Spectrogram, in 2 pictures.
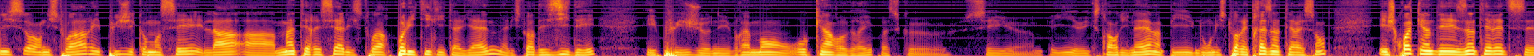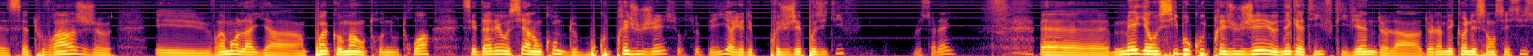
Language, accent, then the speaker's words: French; Rouen, Normandy, France; born there; Étant donné que je suis né à Rouen, j'ai travaillé sur la Sicile, donc je m'inscris dans la lignée des conquérants normands.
